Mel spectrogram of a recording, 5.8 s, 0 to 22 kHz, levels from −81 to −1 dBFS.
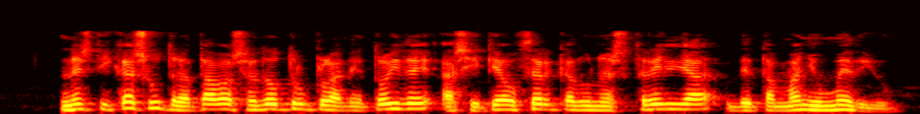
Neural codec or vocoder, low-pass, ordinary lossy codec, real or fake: none; 7.2 kHz; MP3, 64 kbps; real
